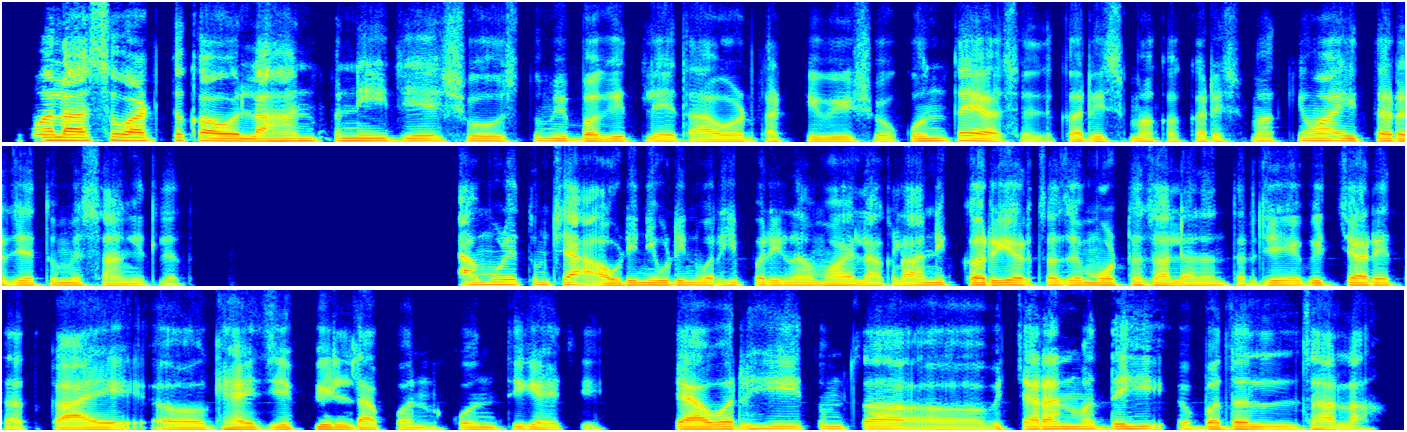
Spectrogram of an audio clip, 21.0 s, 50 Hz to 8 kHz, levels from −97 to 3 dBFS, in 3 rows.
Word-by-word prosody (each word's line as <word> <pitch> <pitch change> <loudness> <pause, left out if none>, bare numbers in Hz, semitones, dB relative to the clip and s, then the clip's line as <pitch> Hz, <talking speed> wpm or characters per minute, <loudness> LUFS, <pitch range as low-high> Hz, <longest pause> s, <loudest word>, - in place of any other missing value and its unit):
तुम्हाला 170 0 +7
असं 160 +2 +1
वाटतं 155 0 +4
का 150 - +4
हो? 135 -1 +8
लहानपणी 130 +3 +2
जे 135 0 0
शोज 130 -1 -2
तुम्ही 135 -1 -1
बघितलेत 120 -1 -1
आवडतात 110 +1 -1
टी-व्ही 115 -1 -1
शो 110 -1 -7
कोणताही 140 +2 +1
असेल, 110 -4 -1
करिश्मा 120 +1 -3
का 115 - -6
करिश्मा 115 +2 -6
किंवा 140 0 +1
इतर 130 -2 +1
जे 120 0 -1
तुम्ही 125 0 -1
सांगितलेत 110 -3 -5 1.4
त्यामुळे 145 +2 +1
तुमच्या 140 0 0
आवडी-निवडींवरही 125 +2 +1
परिणाम 120 -1 -1
व्हायला 120 0 0
लागला 120 +1 -3
आणि 125 +3 +1
करियरचं 130 -1 +3
जे 130 - 0
मोठं 125 0 +1
झाल्यानंतर 120 0 -2
जे 125 0 0
विचार 120 +1 +1
येतात, 115 -2 -2
काय 115 0 +3 0.2
अ, 110 0 0
घ्यायची 115 +1 +1
फील्ड 115 -2 +2
आपण 110 0 -3
कोणती 115 +2 -3
घ्यायची, 110 -1 -4 0.4
त्यावरही 130 +3 +3
तुमचा 135 0 -1 0.4
अ, - - -4
विचारांमध्येही 130 +3 +1
बदल 125 +1 +1
झाला? 110 -1 -2
125 Hz, 145 wpm, -24 LUFS, 115-130 Hz, 1.4 s, हो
